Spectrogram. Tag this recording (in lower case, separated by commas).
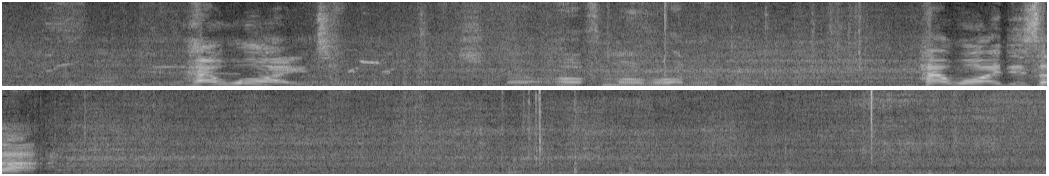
car, speech, outside, rural or natural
